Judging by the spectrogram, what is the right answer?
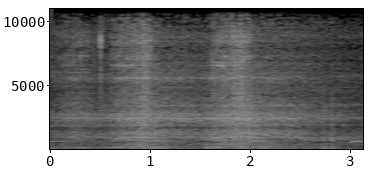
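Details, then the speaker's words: Supercharged V8 Range Rover with 57,000 miles, free rev after start: the engine revs up and settles cleanly with a smooth, strong tone and a little backfire, no missing or knocking; healthy. "Ooh, we hear that little backfire there too. Very, very nice."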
